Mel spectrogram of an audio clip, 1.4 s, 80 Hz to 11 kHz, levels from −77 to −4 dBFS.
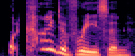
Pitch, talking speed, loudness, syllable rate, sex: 230 Hz, 175 wpm, -17 LUFS, 4.2 syllables/s, female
